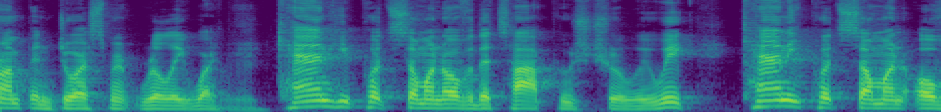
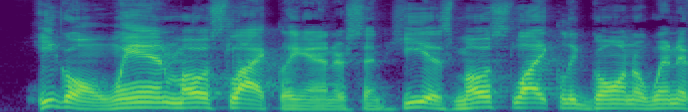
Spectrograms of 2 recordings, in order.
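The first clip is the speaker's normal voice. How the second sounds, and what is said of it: Put-on folksy Southern accent. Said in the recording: “Are you doing a Southern accent for Pennsylvania? ... I think I'm getting folksy”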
